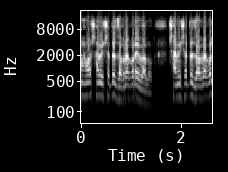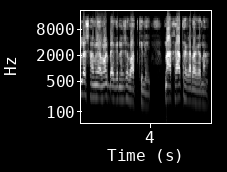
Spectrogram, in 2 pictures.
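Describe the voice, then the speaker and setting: A quarrelsome young village wife from a comedy cartoon , acted by a woman, with a northern Bangladeshi accent. She rattles off complaints insistently in a fairly high voice, stubborn and scolding, on a dry, close recording. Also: a bit bright, smooth, dry recording, rough recording. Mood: grumbling, explaining. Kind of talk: comic cartoon dialogue.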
